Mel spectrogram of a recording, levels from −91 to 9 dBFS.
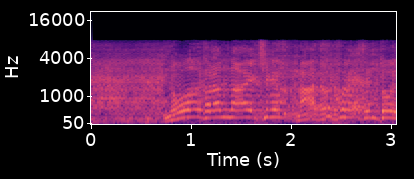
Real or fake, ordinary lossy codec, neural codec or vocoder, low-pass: fake; none; codec, 16 kHz, 2 kbps, X-Codec, WavLM features, trained on Multilingual LibriSpeech; none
